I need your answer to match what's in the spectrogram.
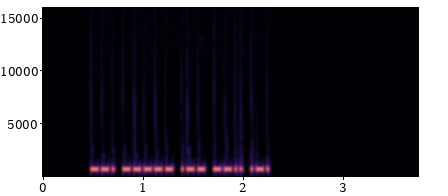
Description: Morse code, heard as a keyed tone, about 42 wpm, 700 Hz. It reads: G0WZR
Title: DXCC-100 Call Signs - 5 Characters - 45wpm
